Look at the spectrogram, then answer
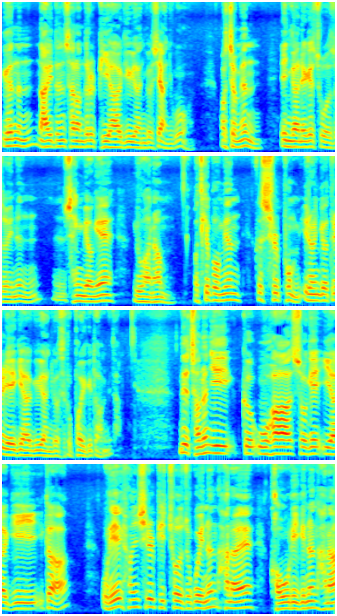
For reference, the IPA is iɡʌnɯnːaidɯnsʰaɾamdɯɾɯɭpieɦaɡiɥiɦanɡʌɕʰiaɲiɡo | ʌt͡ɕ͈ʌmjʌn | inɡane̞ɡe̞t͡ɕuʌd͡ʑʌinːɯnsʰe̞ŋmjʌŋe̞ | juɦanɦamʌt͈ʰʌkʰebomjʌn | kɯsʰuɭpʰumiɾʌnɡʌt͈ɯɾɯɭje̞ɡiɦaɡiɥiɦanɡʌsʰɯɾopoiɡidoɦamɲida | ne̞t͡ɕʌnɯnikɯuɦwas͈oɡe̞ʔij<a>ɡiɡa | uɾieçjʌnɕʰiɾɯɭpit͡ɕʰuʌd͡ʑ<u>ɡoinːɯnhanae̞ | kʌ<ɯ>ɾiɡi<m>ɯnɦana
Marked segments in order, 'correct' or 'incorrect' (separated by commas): correct, correct, incorrect, incorrect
